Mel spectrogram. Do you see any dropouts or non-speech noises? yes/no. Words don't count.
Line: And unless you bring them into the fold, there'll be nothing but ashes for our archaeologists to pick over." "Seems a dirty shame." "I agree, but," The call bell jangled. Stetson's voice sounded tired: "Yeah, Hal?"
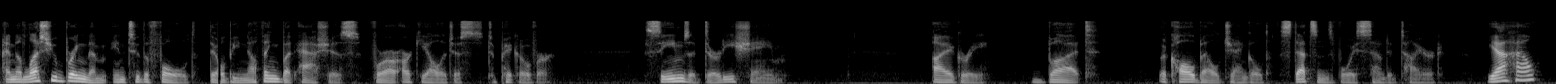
yes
